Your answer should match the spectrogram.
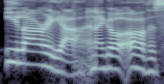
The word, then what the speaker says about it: Hilaria: and I was like is it Hilaria and he was like ilaria and I go oh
